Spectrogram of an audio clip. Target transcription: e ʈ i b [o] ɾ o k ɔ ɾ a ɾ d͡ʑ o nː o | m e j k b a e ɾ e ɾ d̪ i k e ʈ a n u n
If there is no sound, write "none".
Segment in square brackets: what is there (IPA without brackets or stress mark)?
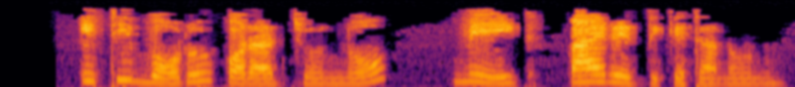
ɔ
